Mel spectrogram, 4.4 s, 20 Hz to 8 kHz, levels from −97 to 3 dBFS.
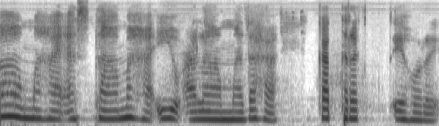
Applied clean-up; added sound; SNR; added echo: neural separator model SepFormer DNS4.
